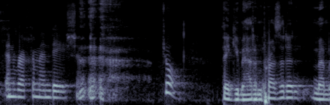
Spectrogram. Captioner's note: clears throat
